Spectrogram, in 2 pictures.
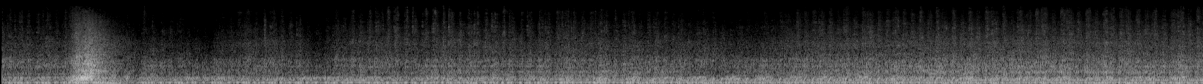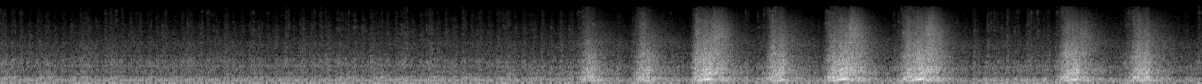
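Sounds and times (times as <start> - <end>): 
F500 car engine idling and revving: 0.0 - 24.0.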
